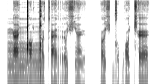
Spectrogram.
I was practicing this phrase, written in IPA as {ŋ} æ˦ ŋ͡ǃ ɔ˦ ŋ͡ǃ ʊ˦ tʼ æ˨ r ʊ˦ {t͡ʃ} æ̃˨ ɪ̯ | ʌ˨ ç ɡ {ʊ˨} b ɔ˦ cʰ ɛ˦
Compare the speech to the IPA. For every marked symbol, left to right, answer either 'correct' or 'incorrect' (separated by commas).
correct, incorrect, correct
